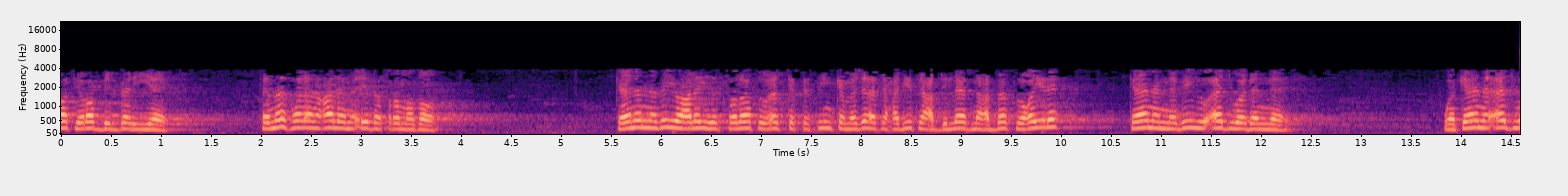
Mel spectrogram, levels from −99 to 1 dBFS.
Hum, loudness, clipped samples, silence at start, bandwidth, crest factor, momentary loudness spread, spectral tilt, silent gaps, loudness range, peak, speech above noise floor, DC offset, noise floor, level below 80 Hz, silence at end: none; -20 LUFS; under 0.1%; 0 s; 3.9 kHz; 16 dB; 8 LU; -12 dB/octave; none; 3 LU; -4 dBFS; 34 dB; under 0.1%; -54 dBFS; -62 dBFS; 0 s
